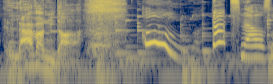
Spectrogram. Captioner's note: sniffs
